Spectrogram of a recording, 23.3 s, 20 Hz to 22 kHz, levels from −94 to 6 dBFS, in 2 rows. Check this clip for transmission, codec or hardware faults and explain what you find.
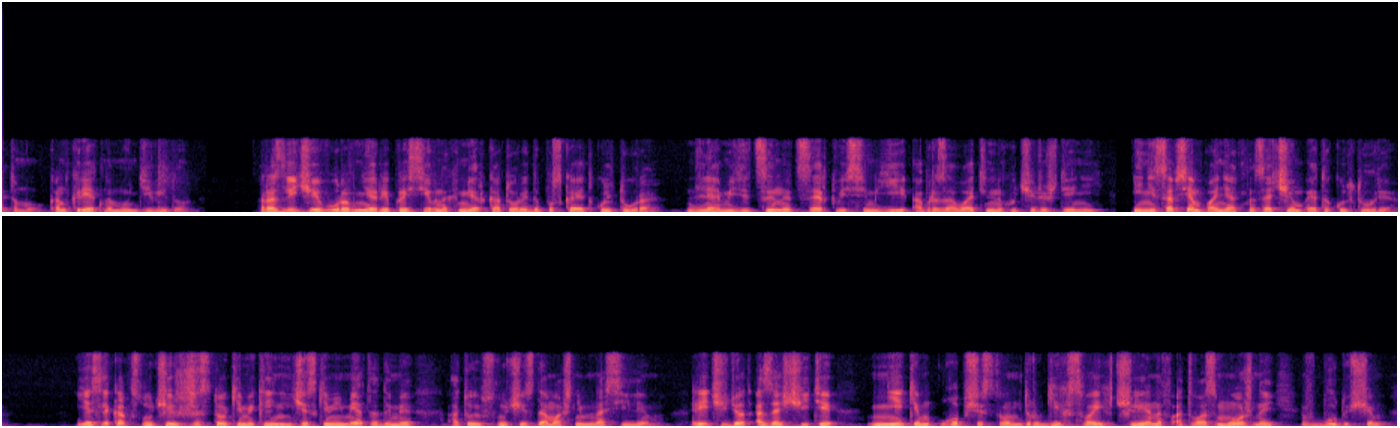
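The speech comes through G.722 wideband coding at 56 kbit/s, with content extending to 7.7 kHz and only the light upper-band hiss and slightly coarser lower band that this coding mode produces, and nothing in the signal points to any problem beyond that.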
